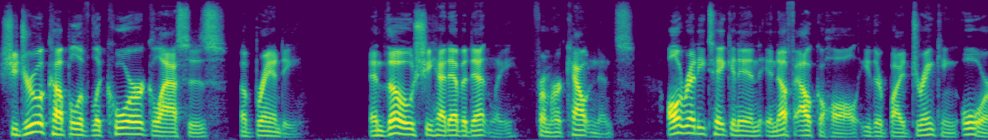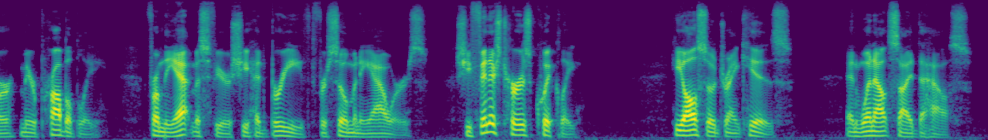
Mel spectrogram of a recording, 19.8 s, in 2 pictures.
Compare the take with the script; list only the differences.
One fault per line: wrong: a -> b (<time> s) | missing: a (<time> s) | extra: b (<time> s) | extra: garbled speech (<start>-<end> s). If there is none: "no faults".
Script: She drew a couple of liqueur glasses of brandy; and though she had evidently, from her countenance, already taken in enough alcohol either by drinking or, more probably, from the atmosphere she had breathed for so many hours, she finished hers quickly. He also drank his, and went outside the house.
wrong: more -> mere (10.1 s)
